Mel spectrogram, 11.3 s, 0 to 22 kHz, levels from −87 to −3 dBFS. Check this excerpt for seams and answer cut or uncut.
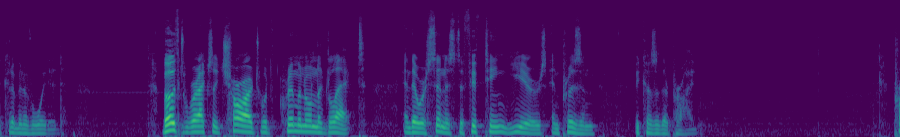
cut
